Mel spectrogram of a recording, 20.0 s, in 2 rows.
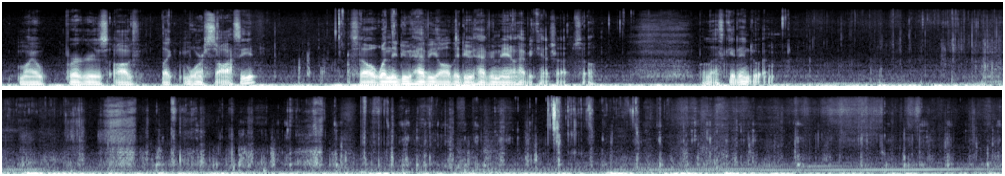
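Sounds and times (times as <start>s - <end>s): crunching and chewing: 7.7s - 20.0s.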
